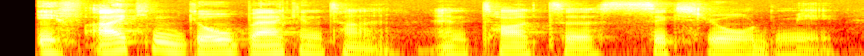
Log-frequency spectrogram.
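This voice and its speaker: A man talks in a very deep, low voice. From US. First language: Spanish. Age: 20s. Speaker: interviewee. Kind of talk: casual interview. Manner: halting.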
